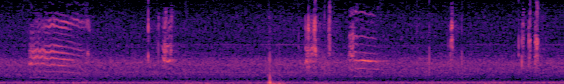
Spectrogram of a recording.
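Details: Domestic cat giving one drawn-out chirp with a descending harmonic sweep, then scattered sharp clicks and a brief faint chirp later, all against a constant low humming background and one loud thump.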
